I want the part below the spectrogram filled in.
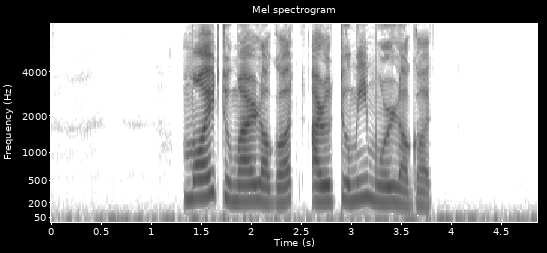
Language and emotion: Assamese, neutral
